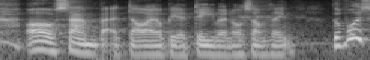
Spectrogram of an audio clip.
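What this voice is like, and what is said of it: Usual voice. Nothing is said of it.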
